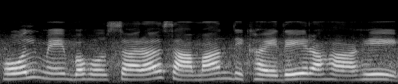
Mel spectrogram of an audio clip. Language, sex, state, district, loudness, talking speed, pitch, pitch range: Hindi, female, Madhya Pradesh, Dhar, -13 LUFS, 135 wpm, 235 Hz, 225-255 Hz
